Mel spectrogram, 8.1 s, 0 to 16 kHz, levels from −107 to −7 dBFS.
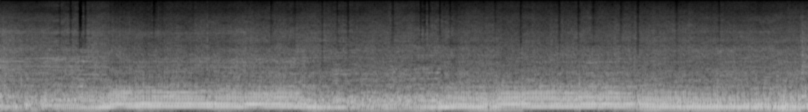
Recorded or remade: remade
